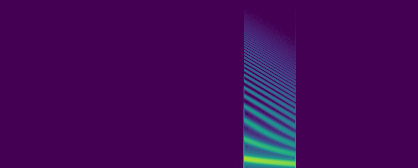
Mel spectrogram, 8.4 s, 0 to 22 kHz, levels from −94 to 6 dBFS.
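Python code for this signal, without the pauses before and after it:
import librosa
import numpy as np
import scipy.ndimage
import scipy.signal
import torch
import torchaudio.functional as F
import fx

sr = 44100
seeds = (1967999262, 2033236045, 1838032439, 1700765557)

y = fx.riser_tone(sr, length_s=1.03, level_db=-4.5, wave='triangle', hz=234.0, rise_st=-13.0, swell_db=-7.0)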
